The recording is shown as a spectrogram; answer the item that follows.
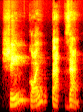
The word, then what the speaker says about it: Shane Koyczan: CO as in ki Zan which rhymes with pan so Shane Ki Zan Okay C is silent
